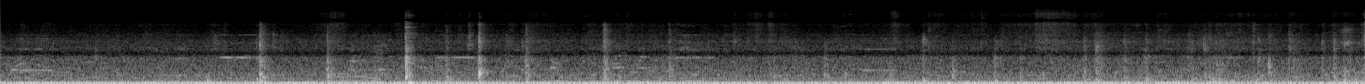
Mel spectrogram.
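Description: Car engines hum as cars drive past close by.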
